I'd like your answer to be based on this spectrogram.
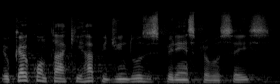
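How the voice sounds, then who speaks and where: Brazilian pastor telling stories in a reverberant church. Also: male voice, medium pitch, lively intonation, quick pace, fairly bright tone. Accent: Brazilian Portuguese. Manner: storytelling, acts out dialogue, many "né?" asides. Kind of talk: sermon with personal stories. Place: church sanctuary. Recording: long reverb of a church hall.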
